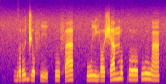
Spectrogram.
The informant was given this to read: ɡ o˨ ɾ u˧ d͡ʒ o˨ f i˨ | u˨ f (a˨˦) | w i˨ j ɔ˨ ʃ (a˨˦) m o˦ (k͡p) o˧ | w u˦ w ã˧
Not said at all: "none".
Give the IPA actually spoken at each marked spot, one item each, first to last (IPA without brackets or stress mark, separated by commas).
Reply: a˨˦, a˨˦, k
